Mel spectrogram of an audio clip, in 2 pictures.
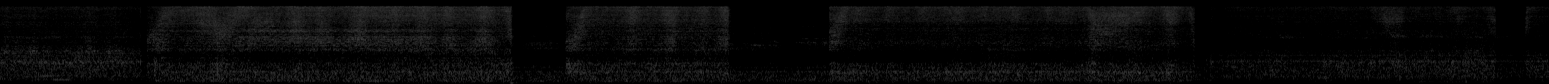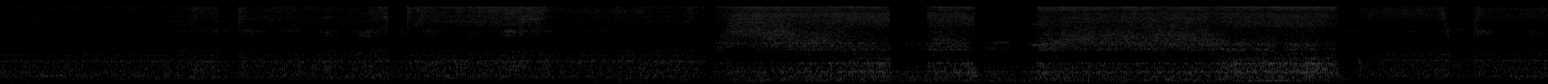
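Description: GSI Creos PS.770 dual-action gravity-feed airbrush spraying paint: an even air hiss in runs of a few seconds, cut by brief pauses as the trigger is let off, stronger in the first third and again near the end.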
